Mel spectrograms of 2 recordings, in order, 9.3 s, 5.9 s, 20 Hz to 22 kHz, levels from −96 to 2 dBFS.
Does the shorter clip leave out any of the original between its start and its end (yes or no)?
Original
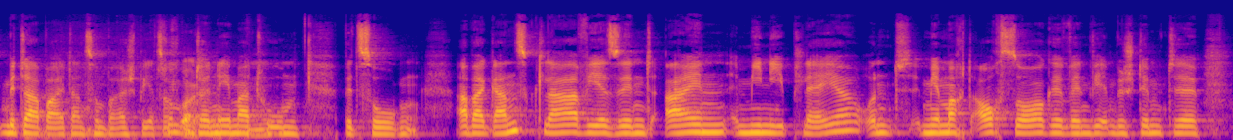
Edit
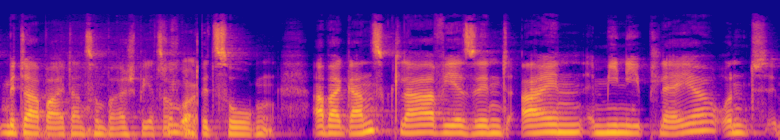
yes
